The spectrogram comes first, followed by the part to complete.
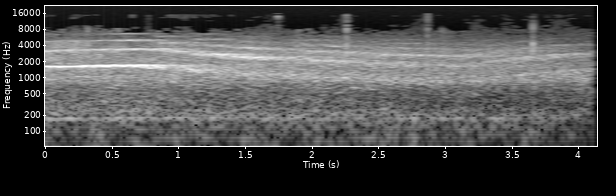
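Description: Emergency-vehicle siren wailing, its pitch rising and falling slowly.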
